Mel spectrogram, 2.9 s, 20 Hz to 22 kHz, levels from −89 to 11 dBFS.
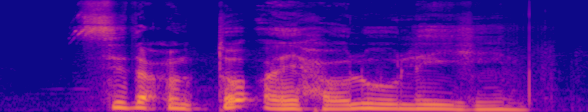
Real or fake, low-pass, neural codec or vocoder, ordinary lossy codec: real; none; none; none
